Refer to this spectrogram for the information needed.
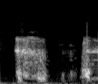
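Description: A raspy throat clearing in two gravelly bursts, a longer rough rasp followed by a brief pause and a second shorter clearing, with no talking.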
